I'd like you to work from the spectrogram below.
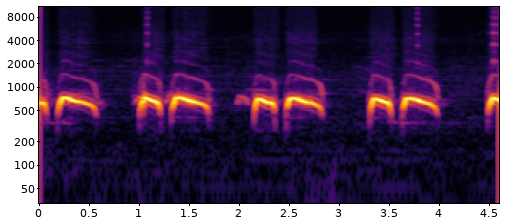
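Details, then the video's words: Spotted dove (cu gáy) cooing and giving driving 'thúc' calls, played to stir up and lure birds: repeated loud paired coos with a bending contour, one phrase about every second, clear and close. "tiếng cu gáy gù và thúc giọng son"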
